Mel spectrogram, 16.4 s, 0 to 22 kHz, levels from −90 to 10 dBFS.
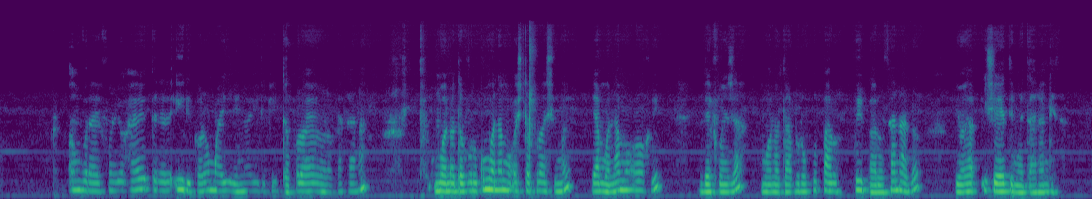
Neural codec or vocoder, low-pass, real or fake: codec, 44.1 kHz, 7.8 kbps, DAC; 14.4 kHz; fake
